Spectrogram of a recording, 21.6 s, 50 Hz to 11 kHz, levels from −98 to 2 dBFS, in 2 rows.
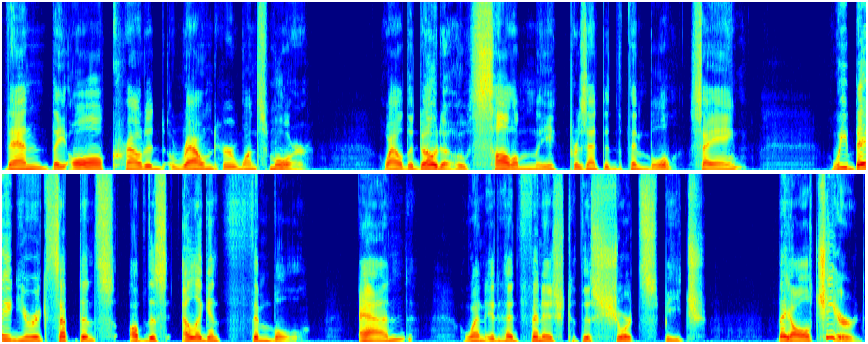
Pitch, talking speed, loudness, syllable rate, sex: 160 Hz, 95 wpm, -18 LUFS, 3.1 syllables/s, male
